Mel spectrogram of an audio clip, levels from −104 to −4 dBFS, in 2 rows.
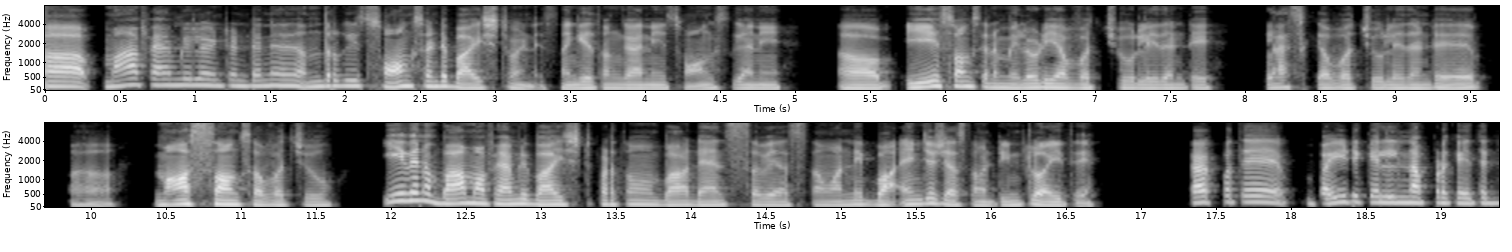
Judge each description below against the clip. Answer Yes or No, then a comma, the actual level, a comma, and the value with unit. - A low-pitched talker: Yes, low, 130 Hz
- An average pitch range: No, wide, 7.4 semitones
